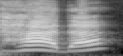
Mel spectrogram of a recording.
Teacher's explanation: کلمت ہادا، یہاں حرف دال ہے، دال کی ادائیگی زبان کے سر اور اوپر والے دانتوں کے اندرونی کناروں سے ہے، ہم دال کو وہیں سے پڑھیں گے۔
